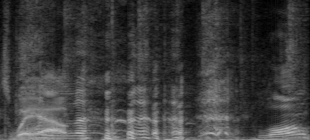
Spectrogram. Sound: laughing

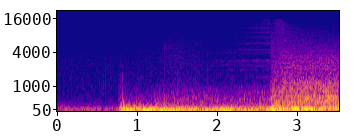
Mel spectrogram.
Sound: distant explosion

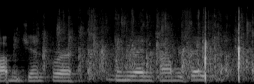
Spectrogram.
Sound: applause

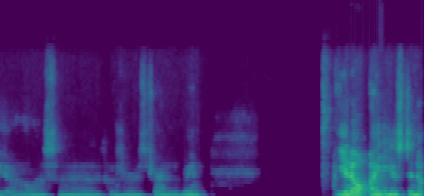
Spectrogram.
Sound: faintly speaking

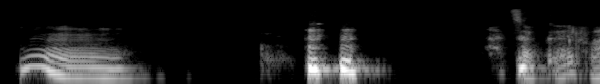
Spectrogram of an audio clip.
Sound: chuckling

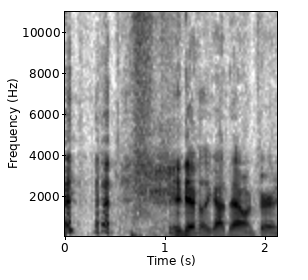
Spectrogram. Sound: laughs

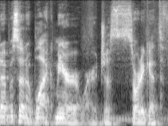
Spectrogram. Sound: none

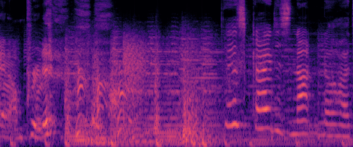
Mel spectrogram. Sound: Johnny Bravo grunting aggressively

